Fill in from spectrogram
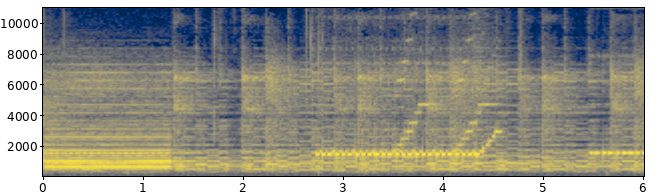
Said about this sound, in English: Whoa, there's an alarm.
